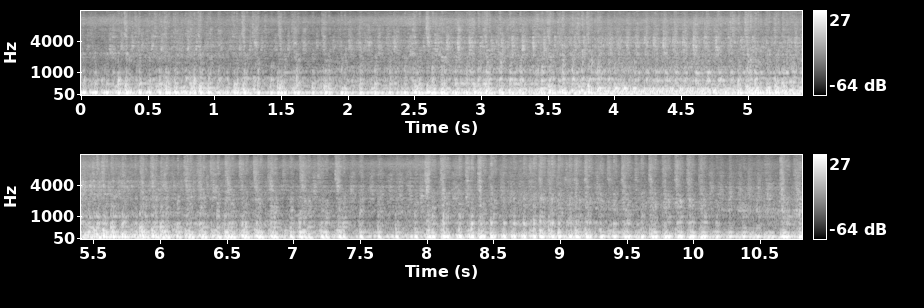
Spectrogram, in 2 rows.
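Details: Nissan SR20 in a 240 on first start after engine install, open downpipe: loud, raw idle with an uneven, stumbling beat and dropped pulses; a cylinder misfiring, cause unconfirmed.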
